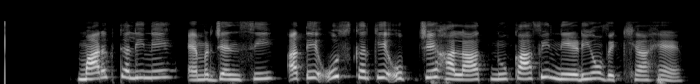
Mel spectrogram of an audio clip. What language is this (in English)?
Punjabi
